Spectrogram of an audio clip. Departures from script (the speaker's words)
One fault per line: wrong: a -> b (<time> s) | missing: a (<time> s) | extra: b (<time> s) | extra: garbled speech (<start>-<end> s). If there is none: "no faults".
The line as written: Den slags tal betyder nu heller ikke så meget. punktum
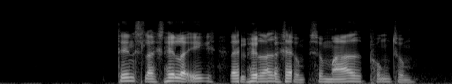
missing: tal betyder nu (1.6 s)
extra: garbled speech (2.3-3.1 s)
